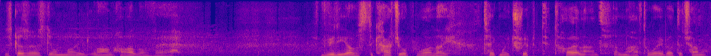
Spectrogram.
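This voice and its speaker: A man's voice: on the low side, fairly even intonation, normal speed, mellow. An Irish man giving a casual, rambling, self-deprecating walking tour commentary outdoors, speaking through a face mask. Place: outdoors on city streets by a river. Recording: noisy outdoor street, traffic ambience. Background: street and vehicle noise.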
